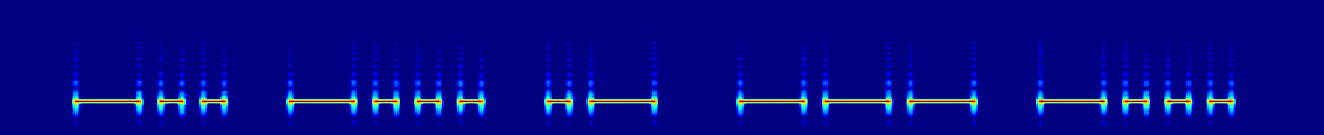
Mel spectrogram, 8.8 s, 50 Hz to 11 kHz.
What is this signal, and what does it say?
Morse code, heard as a keyed tone, about 8 wpm, 800 Hz. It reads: DBAOB
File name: 8wpm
